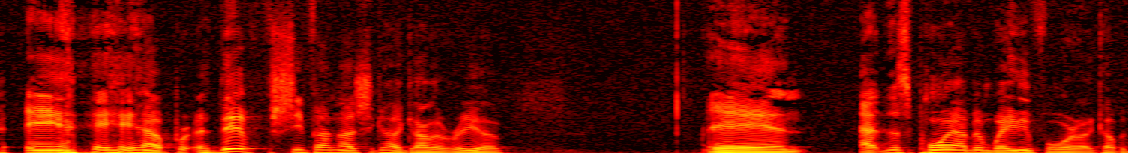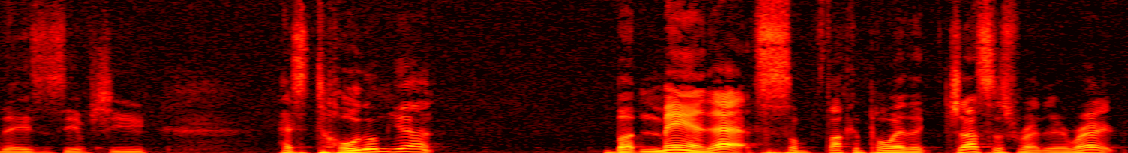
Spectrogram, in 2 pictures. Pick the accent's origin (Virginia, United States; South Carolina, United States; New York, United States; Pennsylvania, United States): South Carolina, United States; being a black man growing up in South Carolina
